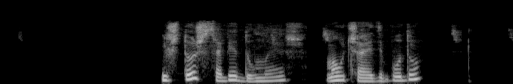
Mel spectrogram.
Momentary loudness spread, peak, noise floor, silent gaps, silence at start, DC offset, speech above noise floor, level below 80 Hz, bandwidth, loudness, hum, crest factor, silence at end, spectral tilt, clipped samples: 12 LU; -6 dBFS; under -90 dBFS; 3.08-3.22 s, 4.24-4.51 s; 1.6 s; under 0.1%; over 68 dB; -64 dBFS; 8.2 kHz; -22 LUFS; none; 18 dB; 0.55 s; -4 dB/octave; under 0.1%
